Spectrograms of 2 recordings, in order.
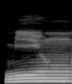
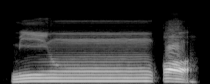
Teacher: Pangkal lidah pada langit tu lembut. Ming sekat suara naik ke hidung. Jangan ada suara di mulut, 100% di hidung. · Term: ikhfa yang tafkhim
